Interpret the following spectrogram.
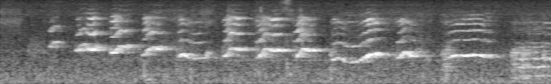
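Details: Cavalier King Charles Spaniel puppies from Robin's litter on a kitchen cam livestream, giving a quick run of high, thin whimpers and yips, each a short tonal squeal that bends up or down, about two per second.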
